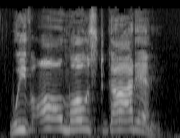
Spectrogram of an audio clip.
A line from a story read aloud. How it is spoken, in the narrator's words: yelled Tubes over the noise of battle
